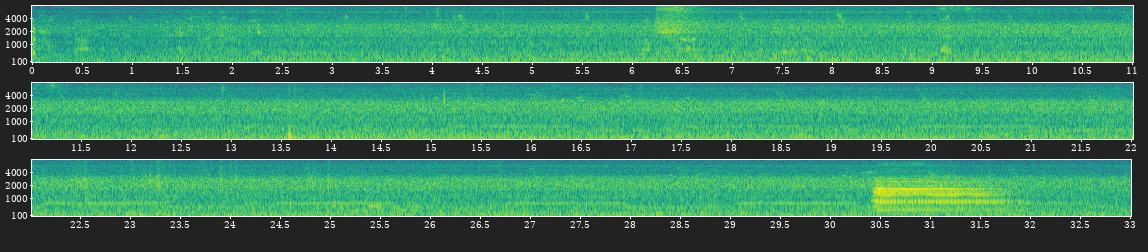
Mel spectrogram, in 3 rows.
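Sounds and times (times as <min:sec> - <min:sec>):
standing train rumbling: 0:00.0 - 0:33.0
two-tone electronic warning signal: 0:14.9 - 0:33.0.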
